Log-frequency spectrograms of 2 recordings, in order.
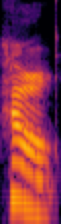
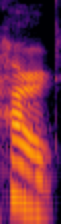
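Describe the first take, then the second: First: American accent, the r sound is pronounced. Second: The same.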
